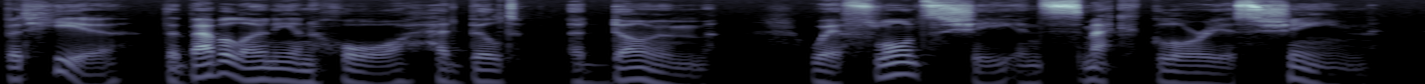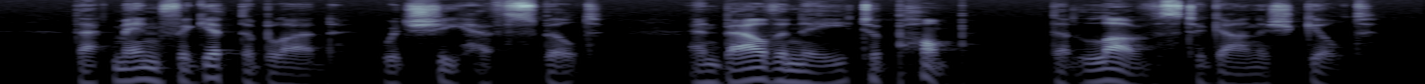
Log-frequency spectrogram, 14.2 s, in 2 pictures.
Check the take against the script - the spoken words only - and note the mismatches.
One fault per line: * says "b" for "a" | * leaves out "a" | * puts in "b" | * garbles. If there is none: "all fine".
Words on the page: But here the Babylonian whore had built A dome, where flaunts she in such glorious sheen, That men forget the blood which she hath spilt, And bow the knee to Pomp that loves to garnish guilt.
* says "smack" for "such"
